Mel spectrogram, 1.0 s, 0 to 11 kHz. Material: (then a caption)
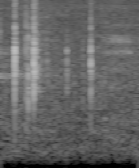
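Polymer. A Glock 43X magazine locked into a standard Glock's polymer pistol frame rattles as the pistol is shaken, showing it fits loosely. Four short, bright clicks are heard: two close together at the start and two lighter ones after a pause.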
